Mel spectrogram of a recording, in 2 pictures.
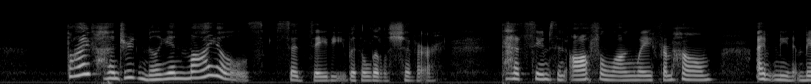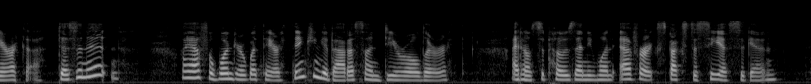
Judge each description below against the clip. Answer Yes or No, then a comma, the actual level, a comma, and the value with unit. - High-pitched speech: Yes, high, 215 Hz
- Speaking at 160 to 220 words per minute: Yes, average, 180 wpm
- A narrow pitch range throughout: No, average, 4.3 semitones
